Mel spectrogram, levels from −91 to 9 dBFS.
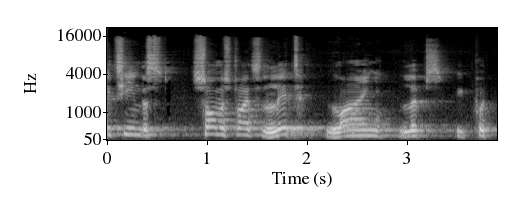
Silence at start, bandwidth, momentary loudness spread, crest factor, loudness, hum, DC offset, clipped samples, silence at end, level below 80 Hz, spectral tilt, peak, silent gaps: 0 s; 17 kHz; 10 LU; 14 dB; -18 LUFS; none; under 0.1%; under 0.1%; 0 s; -66 dBFS; -4 dB/octave; -4 dBFS; none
